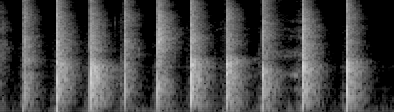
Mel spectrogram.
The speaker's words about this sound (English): You know, I really do appreciate the clap, but it feels like wet flannel.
